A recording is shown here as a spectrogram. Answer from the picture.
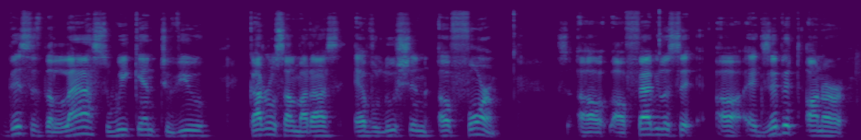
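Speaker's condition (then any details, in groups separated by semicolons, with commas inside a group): No condition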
